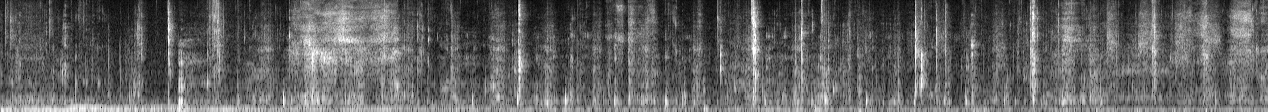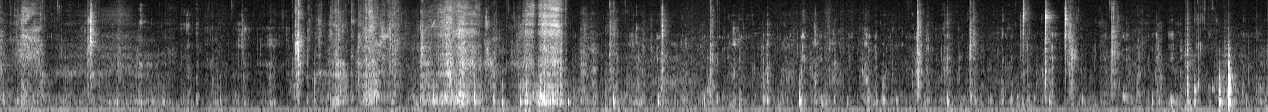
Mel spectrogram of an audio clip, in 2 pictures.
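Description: Close-up chewing and mouth sounds of people eating octopus tentacle and prawns: wet smacking and crunching with many sharp, irregular clicks.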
